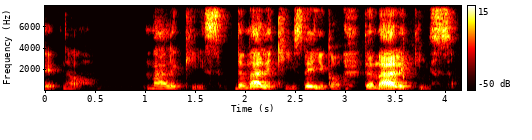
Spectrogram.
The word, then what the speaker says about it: Maliki: how do you say it no malikis the malikis there you go the malikis those are the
